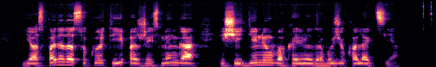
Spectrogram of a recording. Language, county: Lithuanian, Alytus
